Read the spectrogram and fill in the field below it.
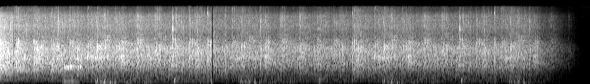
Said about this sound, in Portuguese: Você pode aplaudir o Senhor pela vida dele?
